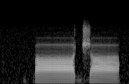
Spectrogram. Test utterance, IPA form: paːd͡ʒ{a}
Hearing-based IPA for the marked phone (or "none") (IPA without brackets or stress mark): aː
